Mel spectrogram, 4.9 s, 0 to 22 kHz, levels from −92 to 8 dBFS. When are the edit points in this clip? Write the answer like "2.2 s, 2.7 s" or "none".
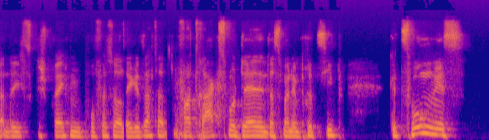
1.2 s, 1.7 s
